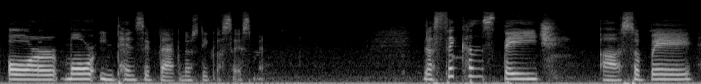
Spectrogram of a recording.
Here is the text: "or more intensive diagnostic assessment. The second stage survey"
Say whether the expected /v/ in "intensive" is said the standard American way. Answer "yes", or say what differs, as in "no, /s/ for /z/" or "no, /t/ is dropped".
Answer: yes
